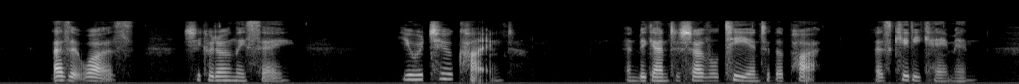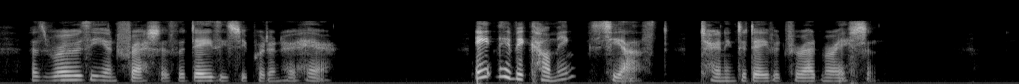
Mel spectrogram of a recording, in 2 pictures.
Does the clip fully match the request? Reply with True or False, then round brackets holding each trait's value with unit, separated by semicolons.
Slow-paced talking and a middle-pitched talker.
True (130 wpm; 175 Hz)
